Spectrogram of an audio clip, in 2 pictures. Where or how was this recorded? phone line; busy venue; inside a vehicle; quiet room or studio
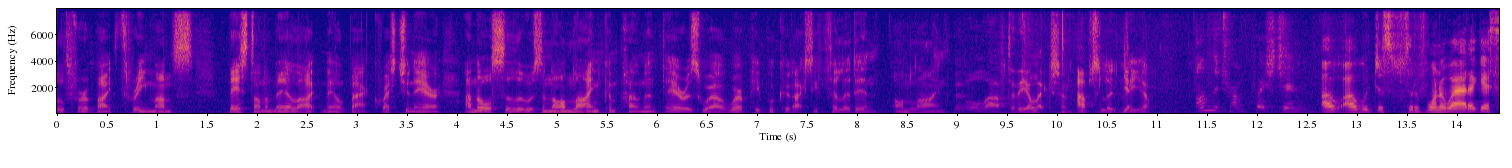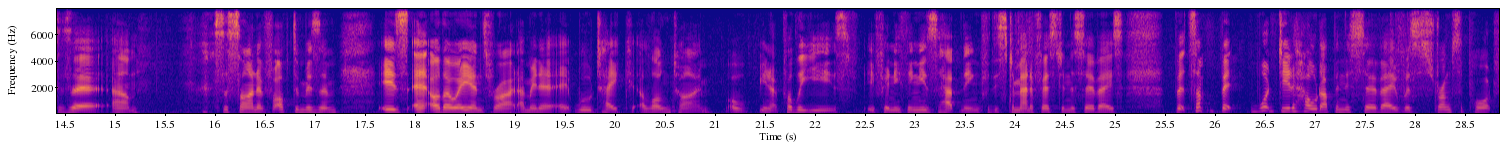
busy venue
